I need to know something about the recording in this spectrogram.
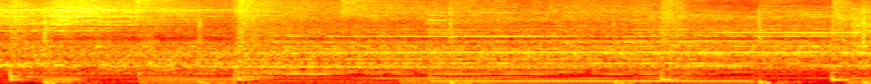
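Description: Rock band playing an instrumental passage with no singing: drum kit with a cymbal crash near the start, electric bass holding a long low note through the second half, electric guitar and keyboard synths.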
